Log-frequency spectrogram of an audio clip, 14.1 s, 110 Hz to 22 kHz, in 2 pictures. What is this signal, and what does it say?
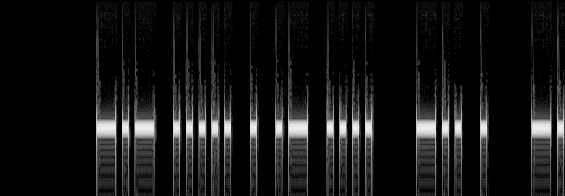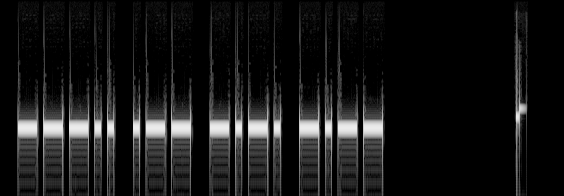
Morse code, heard as a keyed tone, about 15 wpm, 700 Hz. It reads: K5EAH DE N8WCY
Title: USA Callsign DE Callsign - 5 Characters - 15wpm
